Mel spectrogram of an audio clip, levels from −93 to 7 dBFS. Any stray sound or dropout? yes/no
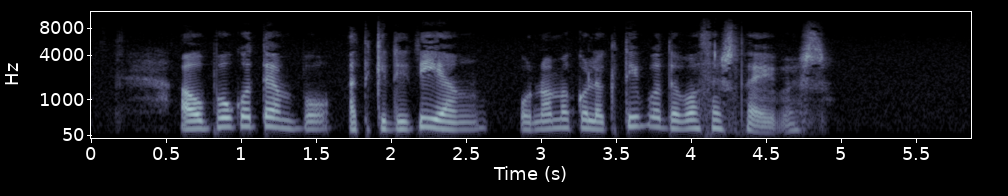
no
